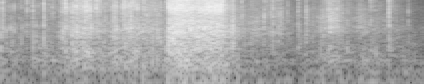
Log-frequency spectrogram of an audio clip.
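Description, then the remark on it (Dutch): Loud crinkling and crushing of paper as it is laid on top of something, with irregular rustles and a brief denser burst near the middle before the crackling settles. No one speaks. “Ik ga er papier op doen en dan gaan we gewoon experimenteren.”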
